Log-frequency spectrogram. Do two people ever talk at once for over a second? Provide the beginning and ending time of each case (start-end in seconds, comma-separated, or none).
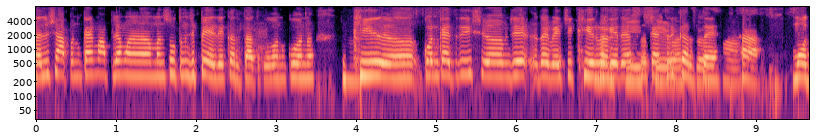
7.0-8.4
